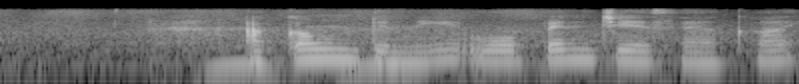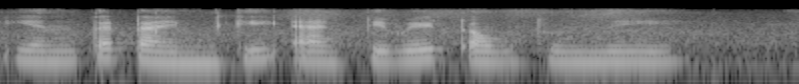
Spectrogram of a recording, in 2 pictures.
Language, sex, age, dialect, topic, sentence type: Telugu, female, 18-24, Utterandhra, banking, question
